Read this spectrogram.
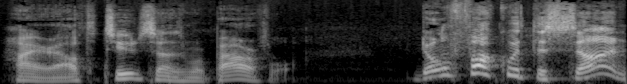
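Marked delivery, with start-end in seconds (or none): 2.1-3.1 mock warning. Comic warning.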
